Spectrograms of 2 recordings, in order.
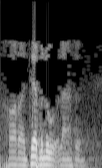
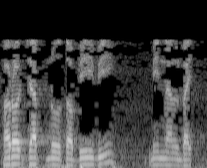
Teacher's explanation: Kharajabnu sudah betul. Kalau pengucapan ibnu tadi tanpa butuh dibaca hamzahnya. Kharajabnu langsung.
